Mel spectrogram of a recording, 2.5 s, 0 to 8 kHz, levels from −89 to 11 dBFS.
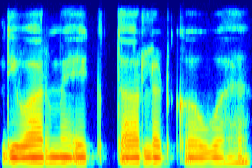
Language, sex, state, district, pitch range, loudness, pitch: Hindi, male, Jharkhand, Deoghar, 100-105 Hz, -16 LUFS, 105 Hz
